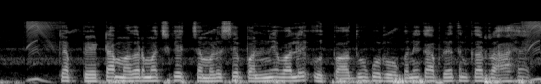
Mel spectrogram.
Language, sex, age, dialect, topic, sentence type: Hindi, male, 31-35, Awadhi Bundeli, agriculture, statement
